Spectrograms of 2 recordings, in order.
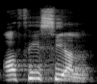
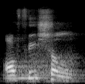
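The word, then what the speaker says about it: official: আই সি আই এল অফিশিয়াল অফিশিয়াল নট অফিসাল অফিস সাল ঠিক আছে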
